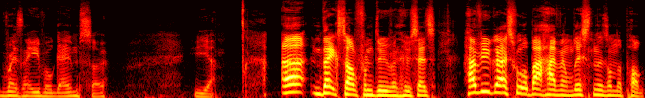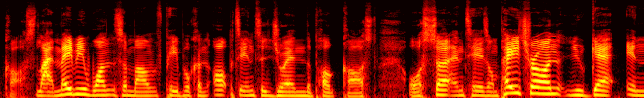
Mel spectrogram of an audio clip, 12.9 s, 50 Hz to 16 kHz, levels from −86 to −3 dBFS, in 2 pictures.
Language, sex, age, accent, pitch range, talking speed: English, male, 20-39, British, 150-190 Hz, 200 wpm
